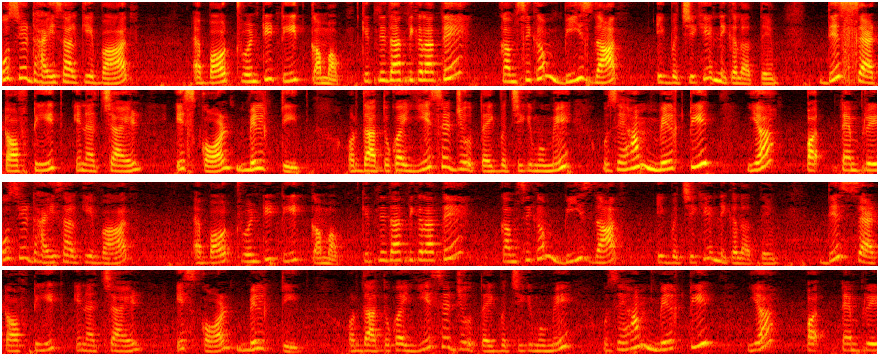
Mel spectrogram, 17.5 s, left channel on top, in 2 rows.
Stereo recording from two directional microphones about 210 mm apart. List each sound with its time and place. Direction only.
0.0 s a woman's voice: 55° left (ahead or behind)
